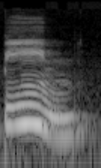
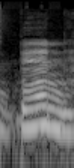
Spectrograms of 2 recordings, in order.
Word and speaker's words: been: please remember b een is pronounced bean and everyone around you who says bin has bad pronunciation the coronavirus has been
